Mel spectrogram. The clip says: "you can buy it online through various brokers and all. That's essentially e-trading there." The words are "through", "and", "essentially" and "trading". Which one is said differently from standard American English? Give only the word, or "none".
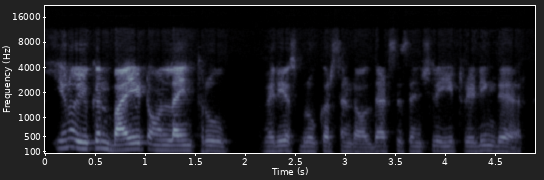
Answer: through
